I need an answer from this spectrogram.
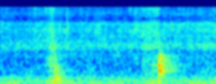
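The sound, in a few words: bacon frying in a pan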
